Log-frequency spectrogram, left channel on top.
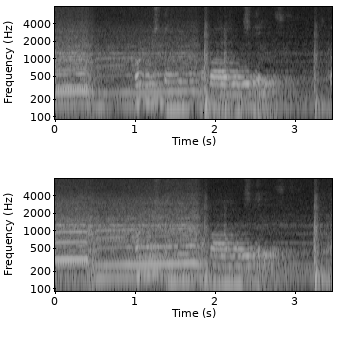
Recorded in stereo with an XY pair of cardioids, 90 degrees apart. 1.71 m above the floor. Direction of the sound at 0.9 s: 60° left.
